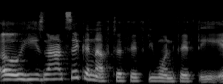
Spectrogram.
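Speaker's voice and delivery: plain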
